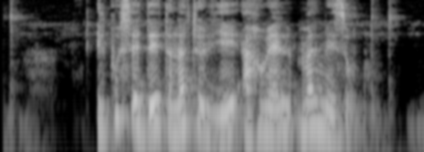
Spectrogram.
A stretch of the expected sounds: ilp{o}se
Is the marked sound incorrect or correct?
incorrect: ɔ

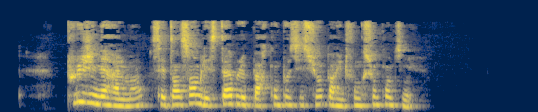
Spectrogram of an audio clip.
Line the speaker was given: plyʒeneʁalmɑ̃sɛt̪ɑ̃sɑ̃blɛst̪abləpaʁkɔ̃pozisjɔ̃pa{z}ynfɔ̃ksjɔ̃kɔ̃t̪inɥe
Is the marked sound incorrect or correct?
incorrect: ʁ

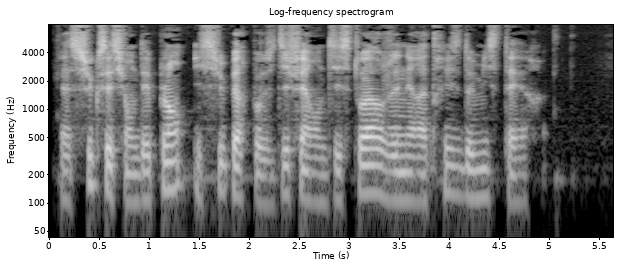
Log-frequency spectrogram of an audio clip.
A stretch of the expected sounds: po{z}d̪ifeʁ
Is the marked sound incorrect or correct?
correct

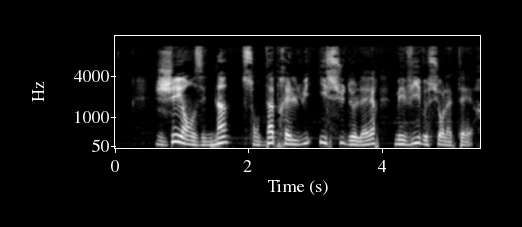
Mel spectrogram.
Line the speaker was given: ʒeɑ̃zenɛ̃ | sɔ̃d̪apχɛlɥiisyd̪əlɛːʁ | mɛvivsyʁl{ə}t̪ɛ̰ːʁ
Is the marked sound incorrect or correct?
incorrect: a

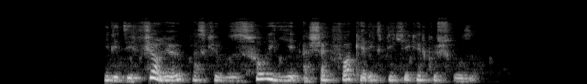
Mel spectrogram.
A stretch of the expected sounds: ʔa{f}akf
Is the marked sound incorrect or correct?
incorrect: ʃ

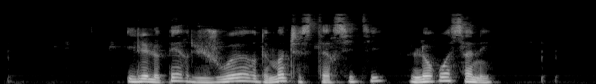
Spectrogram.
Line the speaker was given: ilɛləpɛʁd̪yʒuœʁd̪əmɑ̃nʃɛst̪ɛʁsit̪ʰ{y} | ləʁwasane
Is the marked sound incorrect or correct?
incorrect: i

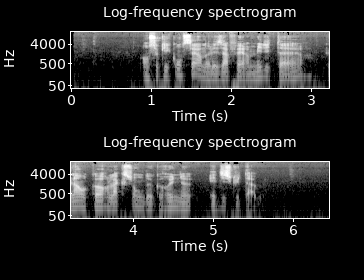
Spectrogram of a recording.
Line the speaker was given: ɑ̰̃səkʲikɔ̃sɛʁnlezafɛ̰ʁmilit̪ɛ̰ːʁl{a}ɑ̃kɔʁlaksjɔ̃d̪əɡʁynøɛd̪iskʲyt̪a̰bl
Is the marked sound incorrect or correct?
correct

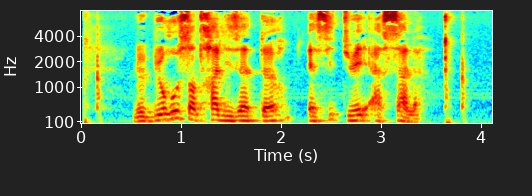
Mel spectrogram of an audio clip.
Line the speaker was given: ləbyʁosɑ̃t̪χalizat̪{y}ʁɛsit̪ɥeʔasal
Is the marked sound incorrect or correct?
incorrect: œ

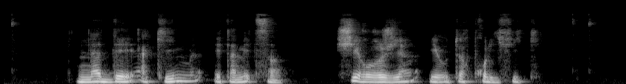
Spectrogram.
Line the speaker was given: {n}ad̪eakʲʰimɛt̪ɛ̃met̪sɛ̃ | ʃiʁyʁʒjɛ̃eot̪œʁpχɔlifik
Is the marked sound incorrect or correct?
correct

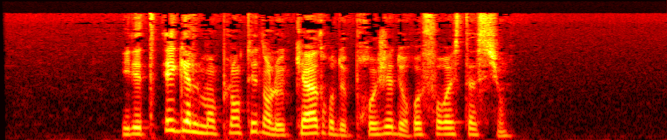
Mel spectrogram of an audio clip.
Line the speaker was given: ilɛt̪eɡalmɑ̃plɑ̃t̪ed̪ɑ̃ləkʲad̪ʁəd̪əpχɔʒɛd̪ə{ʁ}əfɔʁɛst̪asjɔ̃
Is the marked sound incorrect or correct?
correct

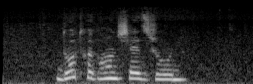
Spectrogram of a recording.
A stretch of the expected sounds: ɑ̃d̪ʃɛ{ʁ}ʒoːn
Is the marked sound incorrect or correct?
incorrect: z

